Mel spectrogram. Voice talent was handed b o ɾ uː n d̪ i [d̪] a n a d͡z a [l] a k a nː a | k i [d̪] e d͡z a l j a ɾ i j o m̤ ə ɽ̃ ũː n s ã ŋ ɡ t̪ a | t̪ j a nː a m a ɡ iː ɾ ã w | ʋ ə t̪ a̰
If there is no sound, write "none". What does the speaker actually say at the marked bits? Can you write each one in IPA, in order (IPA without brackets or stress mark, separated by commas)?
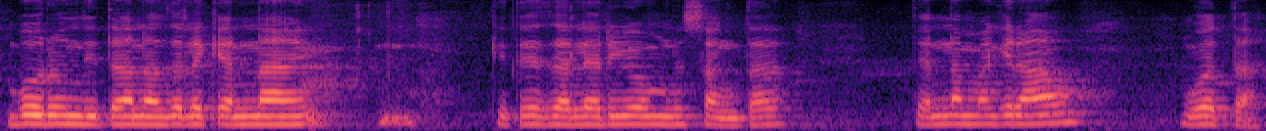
t̪, l, t̪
